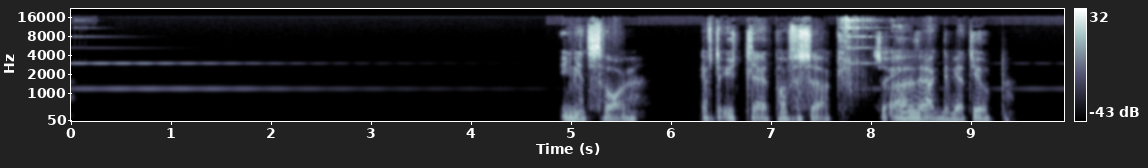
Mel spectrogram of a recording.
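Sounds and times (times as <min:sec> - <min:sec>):
single bright doorbell chime: 0:00.0 - 0:04.8, 0:07.7 - 0:09.9
speech: 0:04.9 - 0:09.4.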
